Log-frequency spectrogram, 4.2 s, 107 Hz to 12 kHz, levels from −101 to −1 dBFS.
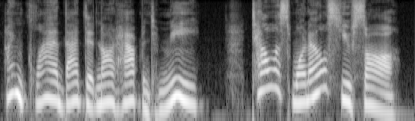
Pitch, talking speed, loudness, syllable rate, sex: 235 Hz, 215 wpm, -14 LUFS, 5.0 syllables/s, female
